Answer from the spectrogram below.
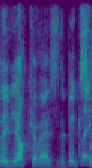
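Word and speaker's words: Gyökeres: How do you say that last name? – Oh, yeah, so we call him Jokeres. – Okay. What did I say? Jokeres. – Yeah, but if you play FIFA, they say Gorkeres.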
